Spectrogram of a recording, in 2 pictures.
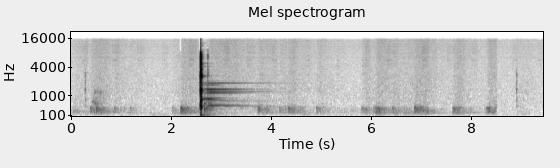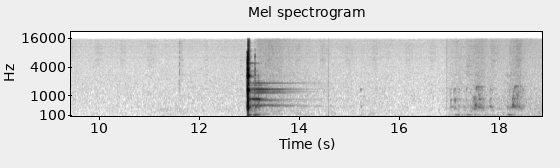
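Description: Two shots from an Air Arms S510 .177 sub-12 ft/lb PCP air rifle, about ten seconds apart. Each is a sharp crack followed by a ringing tone that dies away over about a second. A steady hum comes in a few seconds before the end.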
